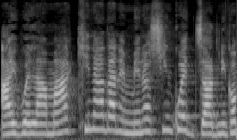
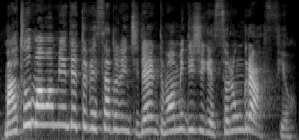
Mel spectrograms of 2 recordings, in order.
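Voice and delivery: much louder and higher, then fast and indignant; angry outburst; 4 semitones higher, 4 dB louder, much faster than usual. Acted. A sister accusing Maria Rita of lying about the crash, in an angry outburst. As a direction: blow up at her sister, then rattle off the accusation. Sister confronts her over the car.

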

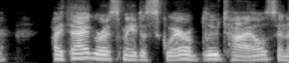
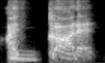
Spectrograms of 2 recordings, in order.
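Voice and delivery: loud, higher burst of triumph; excited discovery; 5 semitones higher, 10 dB louder than usual. A narrator's reading. Boy solving a puzzle by himself, excited discovery. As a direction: exclaim it like a sudden breakthrough. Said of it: "he said to himself".

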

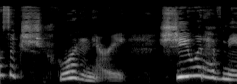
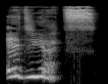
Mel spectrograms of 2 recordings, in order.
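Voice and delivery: high, loud insult; shouted; 8 semitones higher, 8 dB louder than usual. A narrator's reading. Grand High Witch rebuking her audience, shouted. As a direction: shout it in exasperation. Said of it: "shouted the Grand High Witch".

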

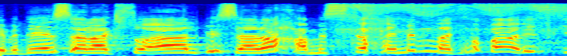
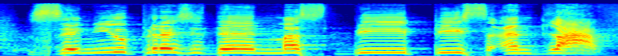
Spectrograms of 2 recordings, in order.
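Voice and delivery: put-on Arabic-accented English; much slower than usual. Slow broken English.

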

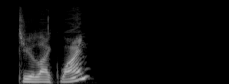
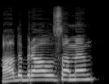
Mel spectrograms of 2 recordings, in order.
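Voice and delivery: cheerful goodbye; 8 semitones higher, much faster than usual. Real, not acted. Farewell to everyone.

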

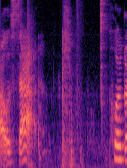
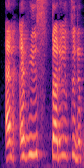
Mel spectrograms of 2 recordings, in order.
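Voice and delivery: ordinary talk

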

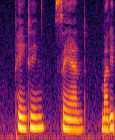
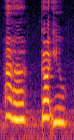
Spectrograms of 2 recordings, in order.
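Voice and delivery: high, teasing laugh; mock the kid you just hit; 11 semitones higher than usual. A narrator's reading. Children taunting Dev after a hit, laughing. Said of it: "laughed the other children".

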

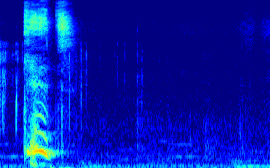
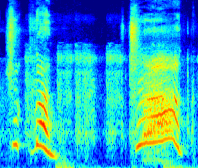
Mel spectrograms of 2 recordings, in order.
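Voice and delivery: loud higher yell; loud frustrated yell at the enemy; shouting; 6 semitones higher, 10 dB louder, slower than usual. Real, not acted. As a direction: bark it out at the enemy. Urging in fight.

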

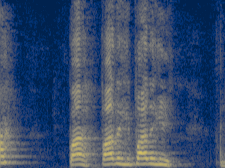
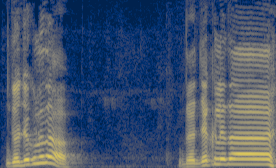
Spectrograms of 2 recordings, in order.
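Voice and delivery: calling out; 4 semitones higher, 5 dB louder than usual. Real, not acted. Calling to open door.

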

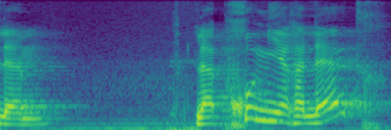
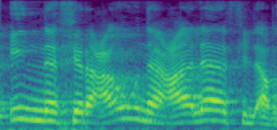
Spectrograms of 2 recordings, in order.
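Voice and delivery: recited verse; 3 semitones higher than usual. Shown as a demonstration. Teacher pointing students to the verb in the verse. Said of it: "regardez bien".

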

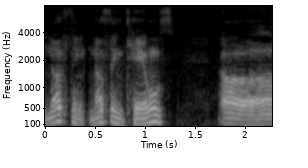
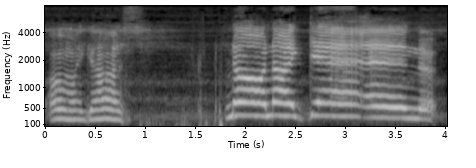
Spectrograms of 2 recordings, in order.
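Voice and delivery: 1 panicked screaming; 13 semitones higher than usual. Acted. Tails panics at scary episode.

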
